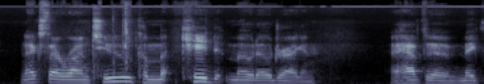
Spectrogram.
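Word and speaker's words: Kidmodo: I run to come kid moto dragon I have to make that pronunciation because I'm used to saying Komodo but it's kid moto his effect is if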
